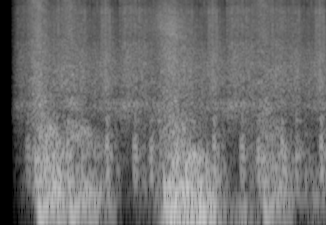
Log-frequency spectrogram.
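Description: Highlights-show intro sting: produced music with deep bass booms, loudest about half a second in and again around two seconds in.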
